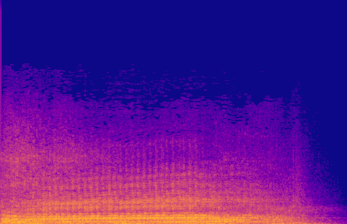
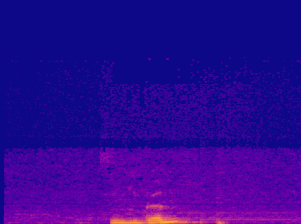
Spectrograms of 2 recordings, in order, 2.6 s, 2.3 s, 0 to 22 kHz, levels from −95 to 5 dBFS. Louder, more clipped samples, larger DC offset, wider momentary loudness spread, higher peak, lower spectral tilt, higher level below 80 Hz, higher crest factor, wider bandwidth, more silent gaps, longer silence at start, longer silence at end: first, -15 LUFS vs -25 LUFS; neither; neither; second, 11 LU vs 23 LU; first, -2 dBFS vs -10 dBFS; second, -6.5 dB/octave vs -9.5 dB/octave; first, -24 dBFS vs -74 dBFS; about the same, 14 dB vs 18 dB; first, 11 kHz vs 7.4 kHz; neither; second, 0 s vs 0.85 s; second, 0.3 s vs 0.6 s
